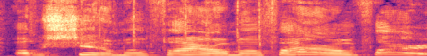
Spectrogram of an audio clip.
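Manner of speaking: high, loud panicked yelling; yelling in a hammed-up panic, half laughing; mock panic. Driver after the crash yelling he's on fire, mock panic. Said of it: "I'm getting out like".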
